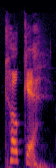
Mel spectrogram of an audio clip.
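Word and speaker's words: Cogadh: She says that the D and the G should probably be switched, which would be pronounced Koke. Koke.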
